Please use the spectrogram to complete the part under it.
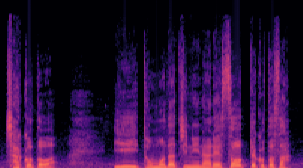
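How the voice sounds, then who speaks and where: A man's voice: mid-range voice, a little fast, darkish tone, lightly acted. A man voicing a cheerful, adventurous young male knight with an enthusiastic, easygoing boyish manner in an anime-style voice drama. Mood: admiring.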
